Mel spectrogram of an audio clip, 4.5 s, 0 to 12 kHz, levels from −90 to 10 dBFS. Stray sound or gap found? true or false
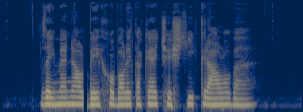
true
